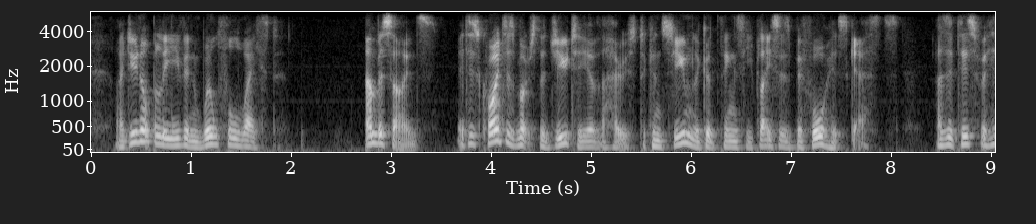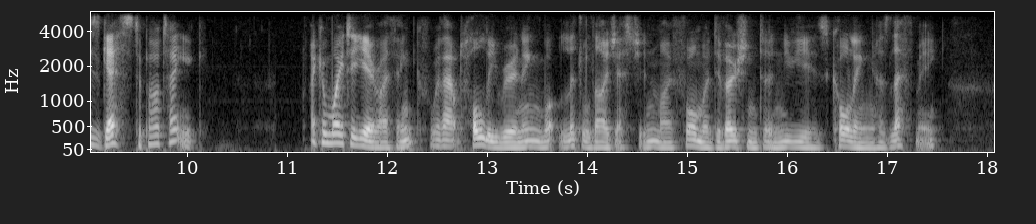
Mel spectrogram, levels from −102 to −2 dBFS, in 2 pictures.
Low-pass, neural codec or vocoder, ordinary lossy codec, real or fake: 5.4 kHz; none; Opus, 24 kbps; real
